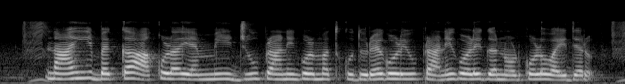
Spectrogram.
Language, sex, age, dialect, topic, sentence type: Kannada, female, 18-24, Northeastern, agriculture, statement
